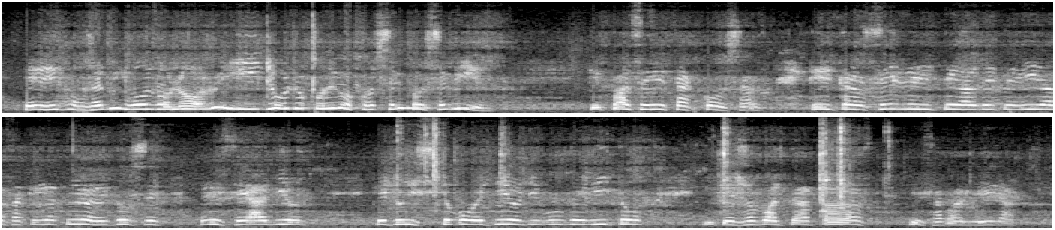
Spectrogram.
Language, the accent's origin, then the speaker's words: Spanish; Argentina; Nosotros somos los argentinos candidatos a soportar un gobierno fascista.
